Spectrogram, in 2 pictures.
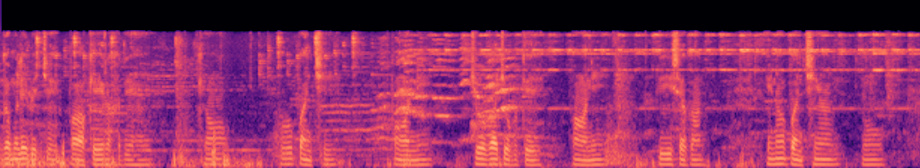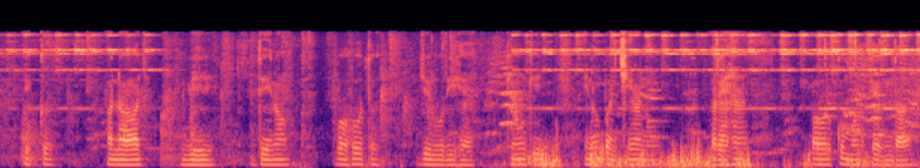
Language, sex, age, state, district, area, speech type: Punjabi, male, 45-60, Punjab, Pathankot, rural, spontaneous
